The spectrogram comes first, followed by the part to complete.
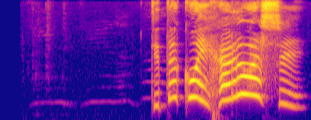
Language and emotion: Russian, positive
